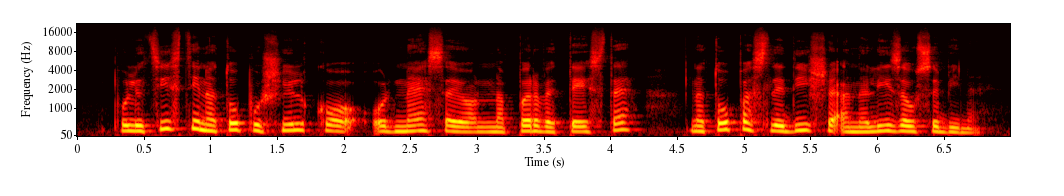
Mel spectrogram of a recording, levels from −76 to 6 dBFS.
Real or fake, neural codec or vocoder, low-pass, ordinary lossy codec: real; none; 19.8 kHz; none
